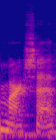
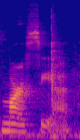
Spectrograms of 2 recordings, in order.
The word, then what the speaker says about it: Marcia: She gets called Marcia all the time. Yes, it's spelled Marcia, so people call her Marcia, but it's Marcia.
